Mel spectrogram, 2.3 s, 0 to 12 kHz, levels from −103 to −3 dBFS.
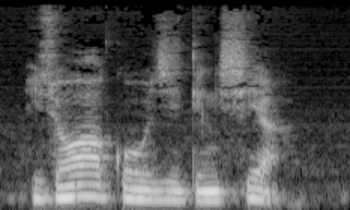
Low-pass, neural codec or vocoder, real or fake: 10.8 kHz; none; real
